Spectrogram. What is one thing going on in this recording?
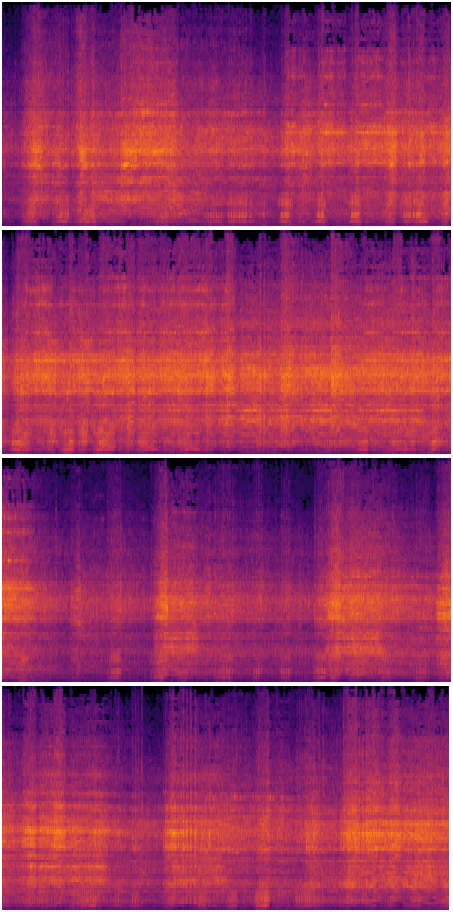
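Motorcycle engines rev up and down loudly, close by, outdoors.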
